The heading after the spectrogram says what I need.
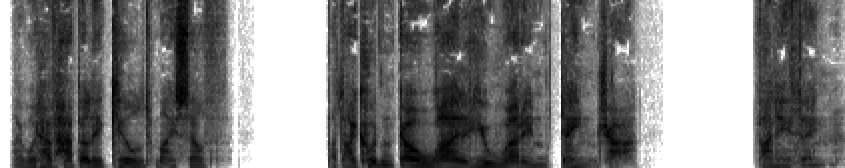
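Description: A man voicing a dying, wounded male warrior in an audiobook, speaking weakly in a slow, halting way. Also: medium pitch, creaky, breathy edge, no room sound, clean studio sound, exaggerated voice. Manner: weak, slow, halting delivery. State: fading, barely holding on. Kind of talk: audiobook character voice.

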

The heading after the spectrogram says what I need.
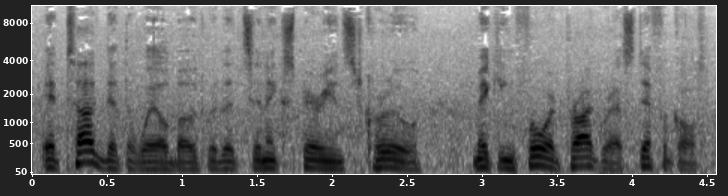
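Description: A man narrating a scripted adventure audiobook in a measured, dramatic storytelling manner. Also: fairly low pitch, darkish tone, a little hiss or hum.

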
